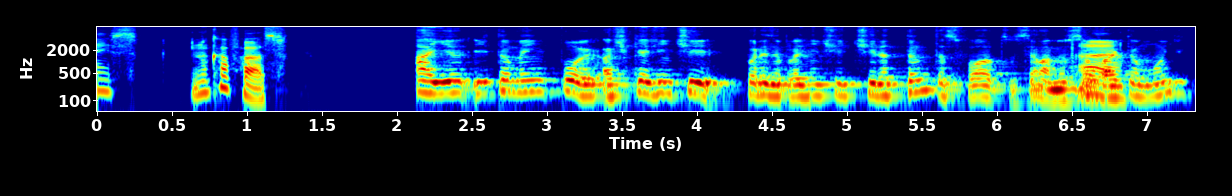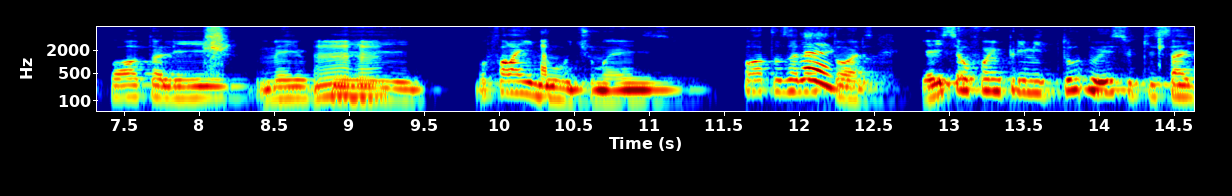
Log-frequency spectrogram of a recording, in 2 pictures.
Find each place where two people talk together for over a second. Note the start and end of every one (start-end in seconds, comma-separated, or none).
none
